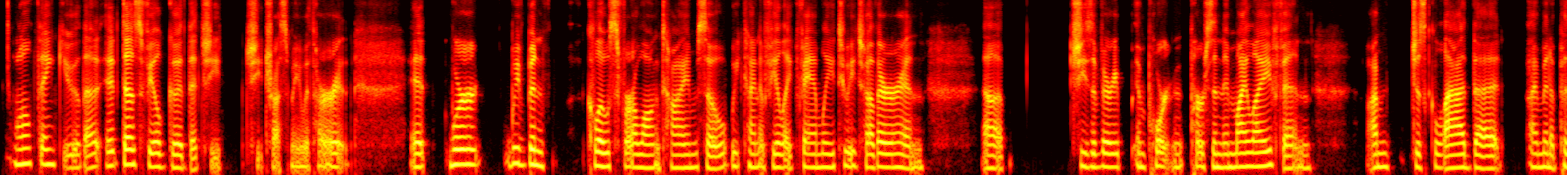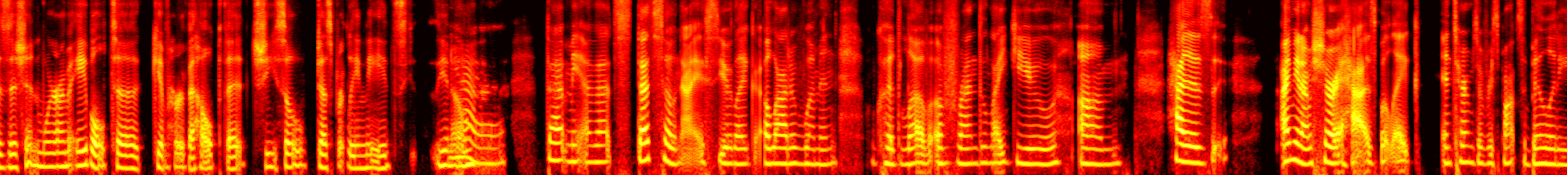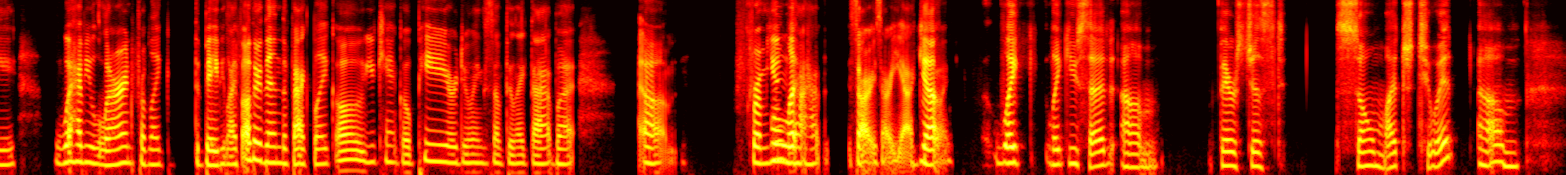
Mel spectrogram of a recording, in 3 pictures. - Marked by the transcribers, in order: other background noise
- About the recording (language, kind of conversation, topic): English, unstructured, What does being responsible mean to you?
- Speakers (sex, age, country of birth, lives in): female, 25-29, United States, United States; female, 45-49, United States, United States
